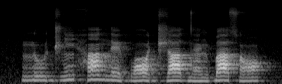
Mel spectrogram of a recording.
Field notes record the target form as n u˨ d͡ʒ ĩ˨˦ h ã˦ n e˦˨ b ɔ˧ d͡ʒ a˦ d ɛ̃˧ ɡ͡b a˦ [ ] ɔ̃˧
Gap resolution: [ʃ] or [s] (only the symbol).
s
